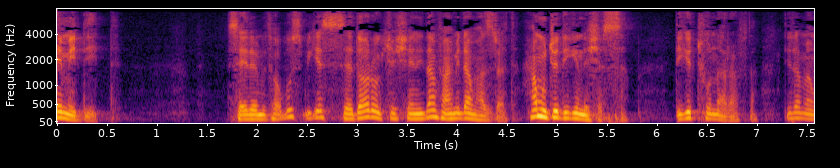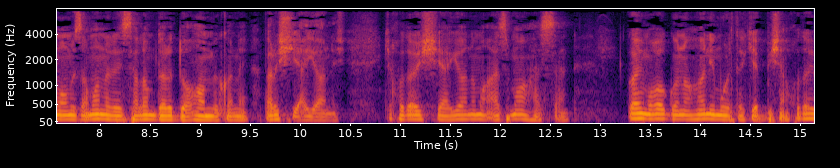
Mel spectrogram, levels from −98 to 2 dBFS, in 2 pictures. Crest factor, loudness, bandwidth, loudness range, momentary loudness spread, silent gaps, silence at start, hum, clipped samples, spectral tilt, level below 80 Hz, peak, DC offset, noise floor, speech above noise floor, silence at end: 20 dB; -22 LUFS; 7.6 kHz; 11 LU; 15 LU; none; 0 s; none; under 0.1%; -6 dB/octave; -48 dBFS; -2 dBFS; under 0.1%; -62 dBFS; 40 dB; 0 s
